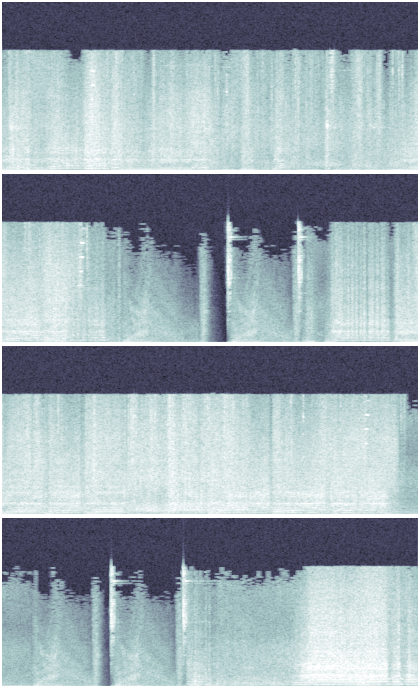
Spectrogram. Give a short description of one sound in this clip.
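Tyres crunch and rumble over gravel.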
